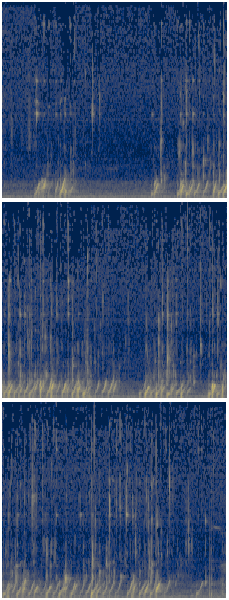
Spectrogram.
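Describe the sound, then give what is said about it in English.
Bubbles gurgle through a straw into water in a glass, as a calming breathing exercise, in several sustained bursts of rapid bubbling, separated by short pauses for breath, with no talking. “And what we're going to do is very similar to the first calming breath we did, but we're going to do it now through a straw into water.”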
